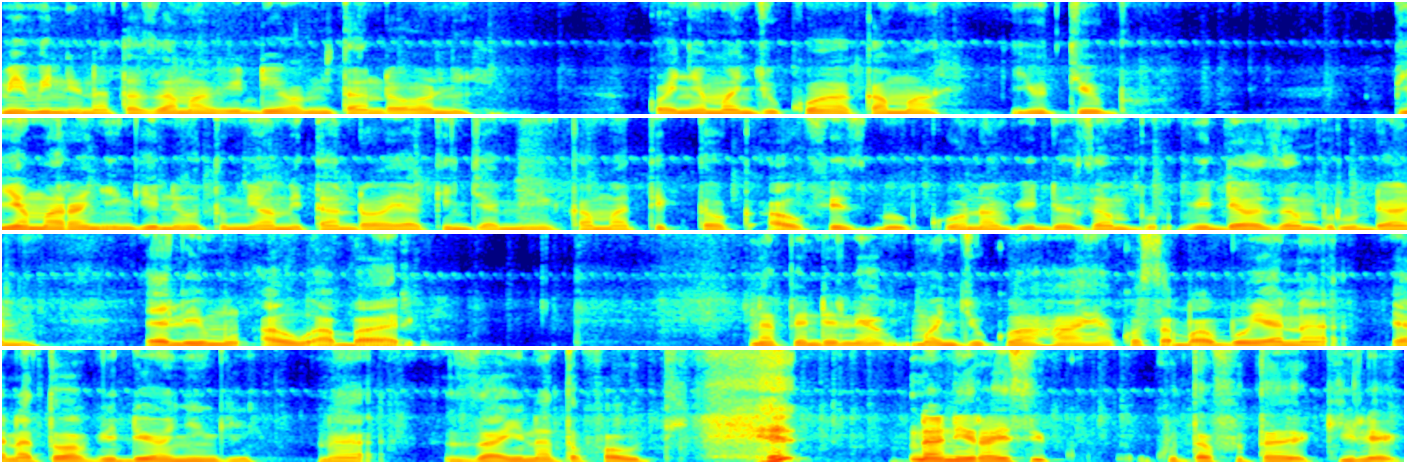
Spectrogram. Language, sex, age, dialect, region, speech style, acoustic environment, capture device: Swahili, male, 18-24, Kenya - Mombasa, Kenya, relaxed, silence, mobile / Linux / Chrome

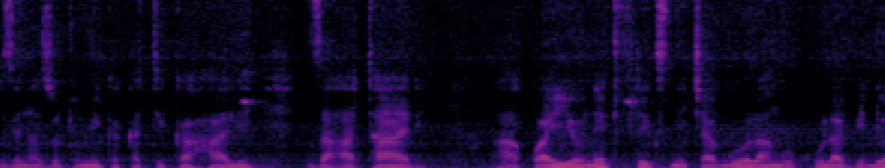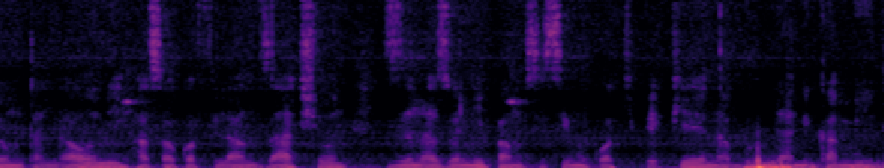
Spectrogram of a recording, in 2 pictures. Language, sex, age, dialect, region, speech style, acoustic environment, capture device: Swahili, male, 25-34, Kenya - Mombasa, Kenya, relaxed, silence, mobile / Linux / Chrome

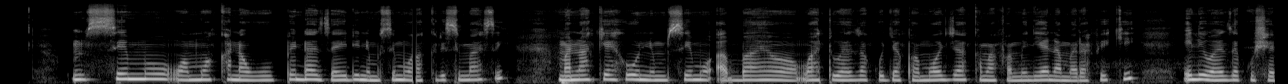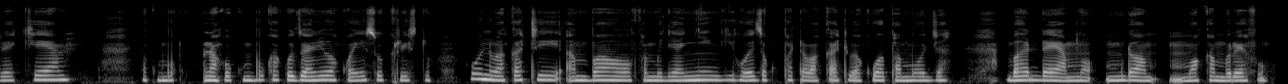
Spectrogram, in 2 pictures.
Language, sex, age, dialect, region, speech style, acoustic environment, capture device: Swahili, male, 35-44, Kenya - Nairobi Sheng-influenced, Kenya, relaxed, silence, mobile / Linux / Chrome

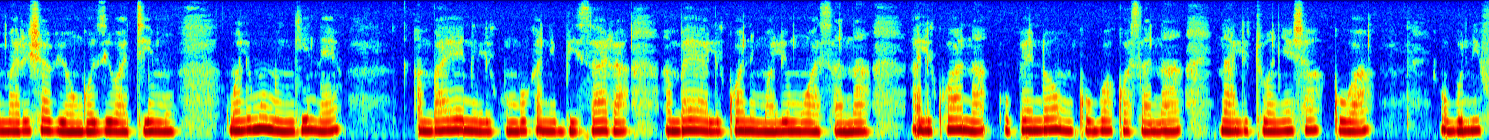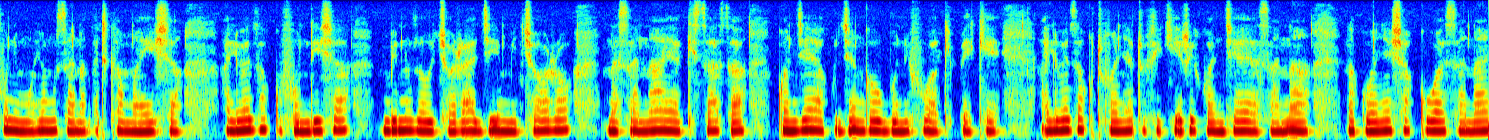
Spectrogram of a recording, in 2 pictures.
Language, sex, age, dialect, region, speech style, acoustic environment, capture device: Swahili, female, 25-34, Kenya - Nairobi Sheng-influenced, Kenya, focused, silence, mobile / Linux / Chrome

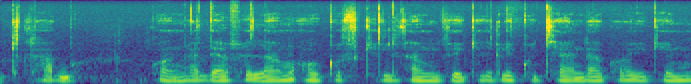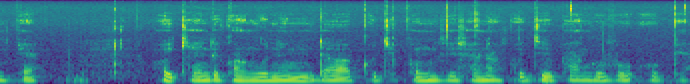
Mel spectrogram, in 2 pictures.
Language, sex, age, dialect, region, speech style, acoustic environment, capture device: Swahili, male, 18-24, Kenya - Mombasa, Kenya, relaxed, silence, mobile / Linux / Edge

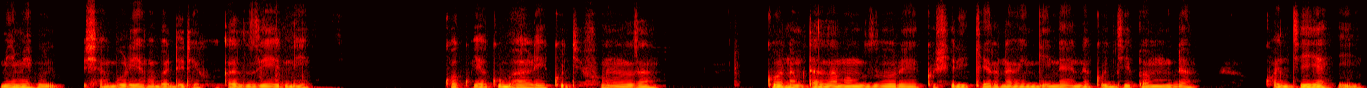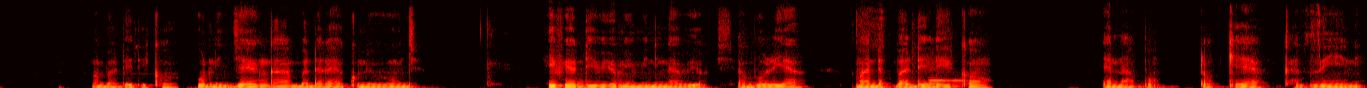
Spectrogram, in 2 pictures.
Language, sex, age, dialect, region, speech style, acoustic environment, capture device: Swahili, male, 18-24, Kenya - Nairobi Sheng-influenced, Kenya, focused, music, mobile / Linux / Chrome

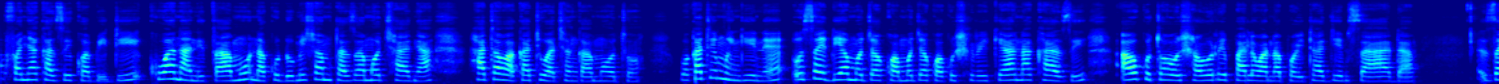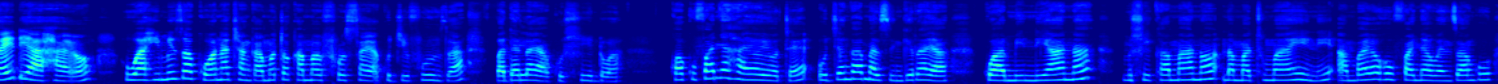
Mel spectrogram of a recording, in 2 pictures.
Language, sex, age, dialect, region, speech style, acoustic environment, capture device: Swahili, female, 25-34, Kenya - Nairobi Sheng-influenced, Kenya, excited, silence, mobile / Linux / Chrome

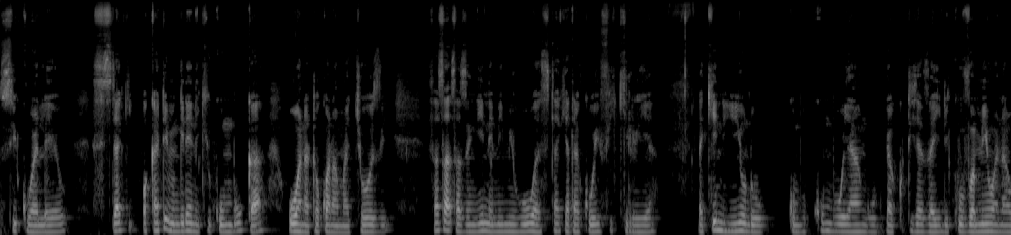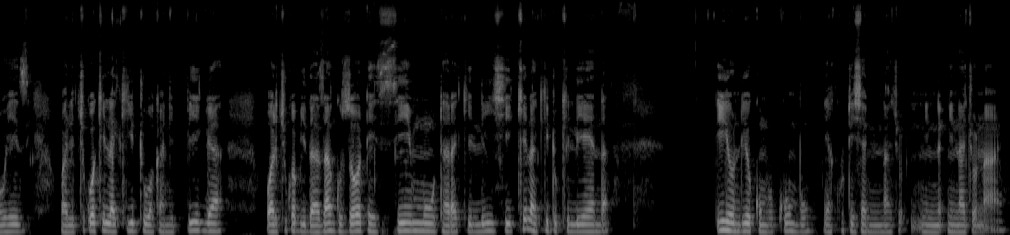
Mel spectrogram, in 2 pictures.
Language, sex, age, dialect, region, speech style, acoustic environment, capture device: Swahili, male, 18-24, Kenya - Mombasa, Kenya, relaxed, silence, mobile / Linux / Chrome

